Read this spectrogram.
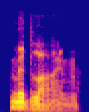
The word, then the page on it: midline: British English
